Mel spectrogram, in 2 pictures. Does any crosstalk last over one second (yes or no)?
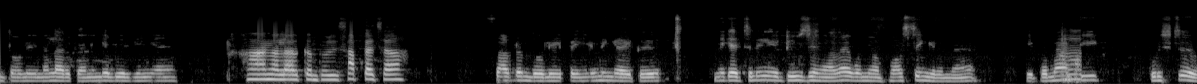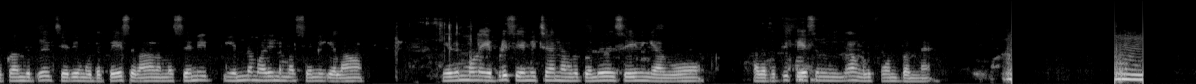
no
